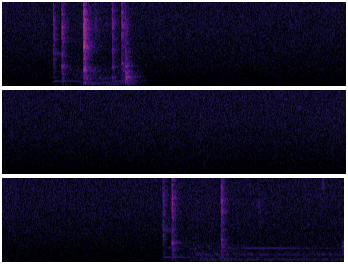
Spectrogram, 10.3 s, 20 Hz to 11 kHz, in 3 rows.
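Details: New Vaillant EcoTec Plus 824 gas boiler: sharp, loud faulty clicks, then a thump as it fires up into a steady fan hum.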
